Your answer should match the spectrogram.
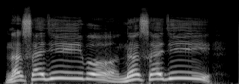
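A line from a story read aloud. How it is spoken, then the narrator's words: Shouting. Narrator (Russian): А кто-то кричал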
